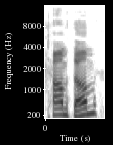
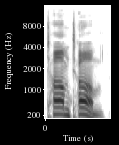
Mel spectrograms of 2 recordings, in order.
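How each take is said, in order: First: The second word begins with a th sound. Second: The second word begins with a t sound. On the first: The speaker calls it wrong. "Remember Tom Thumb?" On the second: The speaker calls it right. "It's actually called Tom Tum"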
